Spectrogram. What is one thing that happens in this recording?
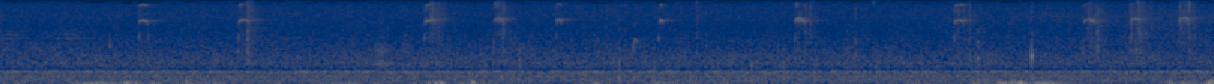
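A squirrel gives short, sharp chirps again and again.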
